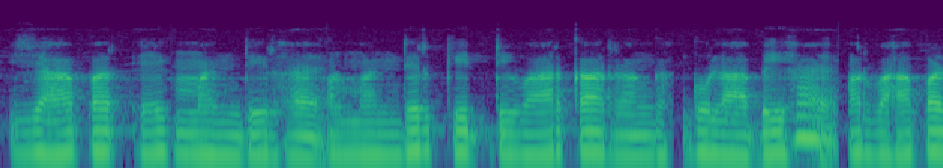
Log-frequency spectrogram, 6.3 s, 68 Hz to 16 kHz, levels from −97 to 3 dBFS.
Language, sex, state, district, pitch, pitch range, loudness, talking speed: Hindi, male, Uttar Pradesh, Etah, 105 Hz, 100-115 Hz, -31 LUFS, 160 wpm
